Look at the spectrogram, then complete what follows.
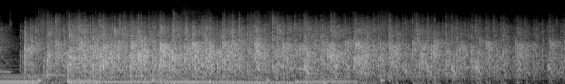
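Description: An audience claps and applauds loudly and steadily, a dense wash of hand claps with low musical notes playing underneath for the first few seconds, holding strong before easing slightly toward the end.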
